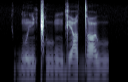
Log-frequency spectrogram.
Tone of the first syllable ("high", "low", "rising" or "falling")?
high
